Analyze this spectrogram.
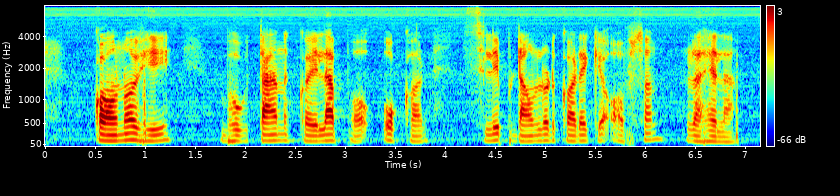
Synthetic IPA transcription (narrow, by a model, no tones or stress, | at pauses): kɔwnobʱi | bʱuɡt̪ankəɪlapʌokʌɾ | slipɖaʊnloɖkʌɾekeʔɔpʰsən | ɾəɦela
